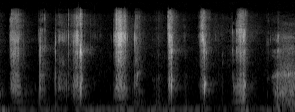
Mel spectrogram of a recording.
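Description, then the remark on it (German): A voice imitates the squelch of walking in shoes soaked with snow: about nine short, wet, crackly bursts in an uneven stepping rhythm, fairly loud, with no talking over them. “komische Geräusch halt die ganze Zeit beim Laufen.”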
